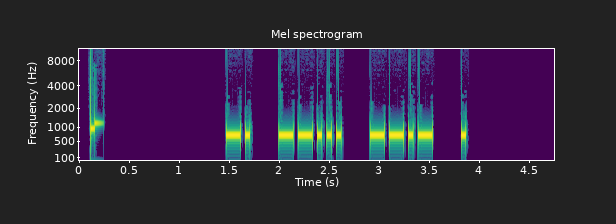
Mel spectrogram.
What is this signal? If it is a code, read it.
Morse code, heard as a keyed tone, about 25 wpm, spaced as for 18 wpm, 700 Hz. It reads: N7QE
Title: USA Call Signs - 4 Characters - 2x Character Spacing - 25wpm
